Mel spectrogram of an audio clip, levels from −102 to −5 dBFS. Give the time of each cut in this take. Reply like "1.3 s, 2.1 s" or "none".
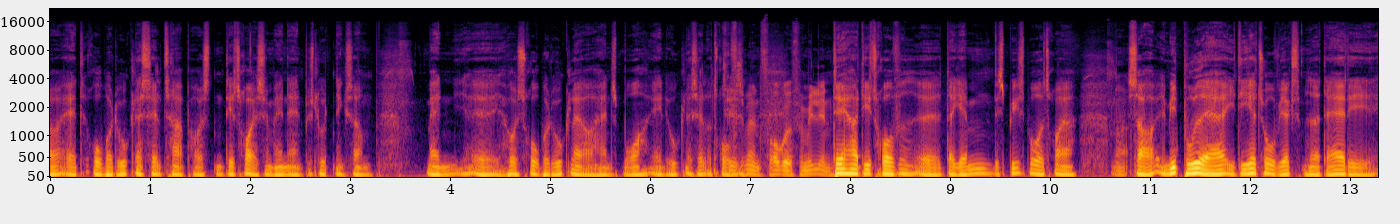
10.6 s

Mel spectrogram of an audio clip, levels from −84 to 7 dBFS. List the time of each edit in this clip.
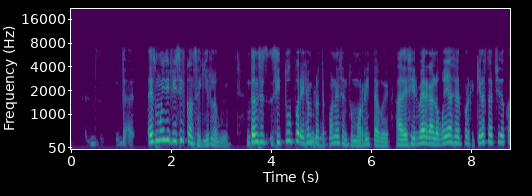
6.4 s

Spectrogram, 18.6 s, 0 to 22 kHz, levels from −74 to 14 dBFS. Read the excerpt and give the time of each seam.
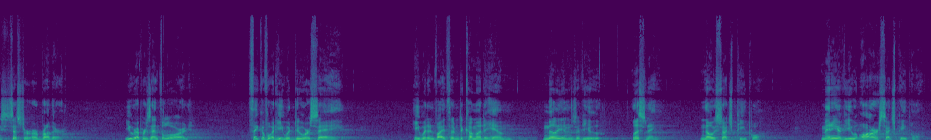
10.8 s

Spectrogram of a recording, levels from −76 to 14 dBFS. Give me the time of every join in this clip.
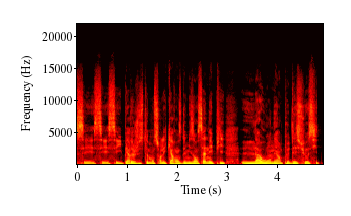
1.1 s

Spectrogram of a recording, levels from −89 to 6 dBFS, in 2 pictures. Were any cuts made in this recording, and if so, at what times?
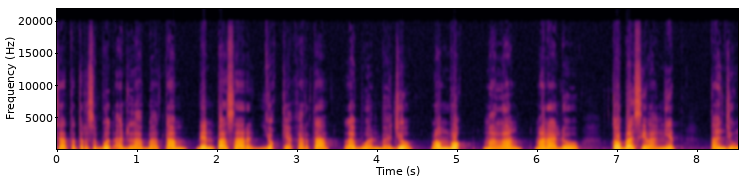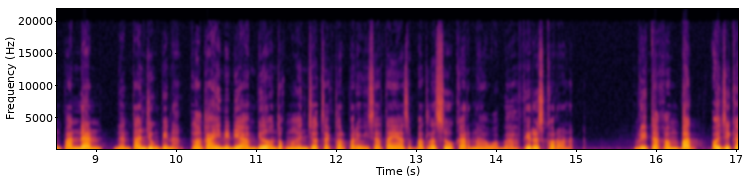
none

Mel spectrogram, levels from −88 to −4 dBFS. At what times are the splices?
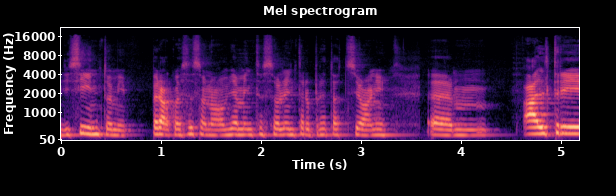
3.6 s

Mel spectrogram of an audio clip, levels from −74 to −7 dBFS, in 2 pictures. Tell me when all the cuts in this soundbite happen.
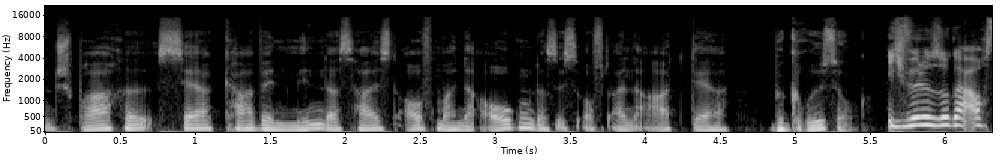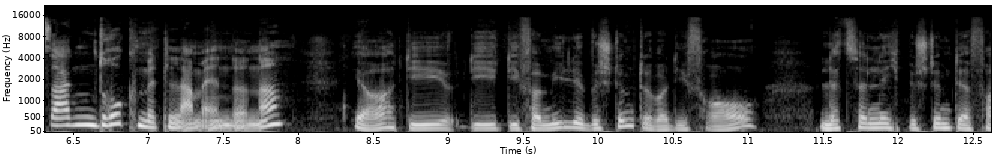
5.6 s

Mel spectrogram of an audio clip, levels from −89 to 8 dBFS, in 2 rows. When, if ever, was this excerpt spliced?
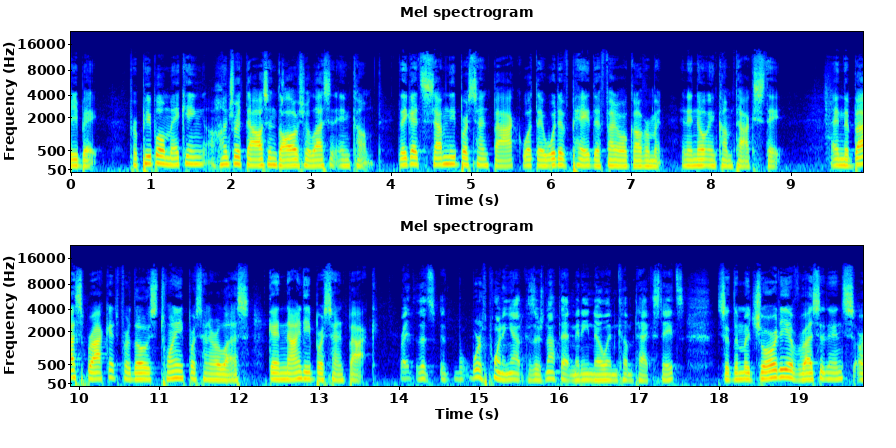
14.2 s, 17.9 s

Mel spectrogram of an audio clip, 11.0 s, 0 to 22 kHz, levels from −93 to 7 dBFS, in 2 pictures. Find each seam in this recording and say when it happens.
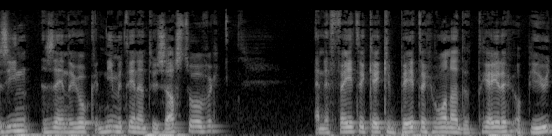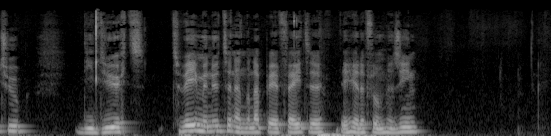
none

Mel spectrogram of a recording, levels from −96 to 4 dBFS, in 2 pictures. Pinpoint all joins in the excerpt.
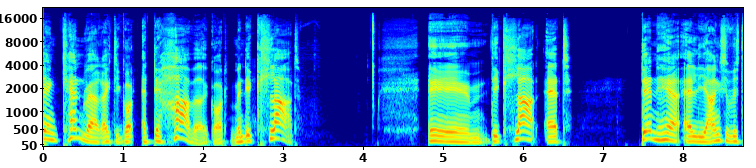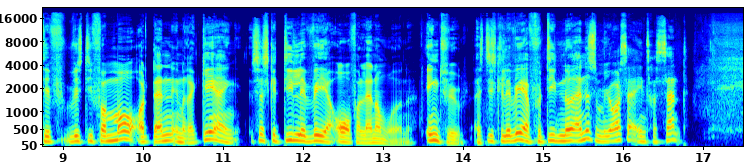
1.1 s, 13.4 s

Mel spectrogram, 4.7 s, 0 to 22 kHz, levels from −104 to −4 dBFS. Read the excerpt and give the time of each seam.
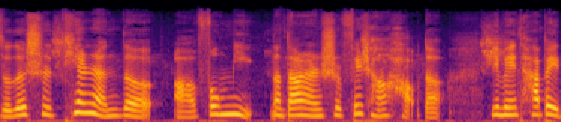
none

